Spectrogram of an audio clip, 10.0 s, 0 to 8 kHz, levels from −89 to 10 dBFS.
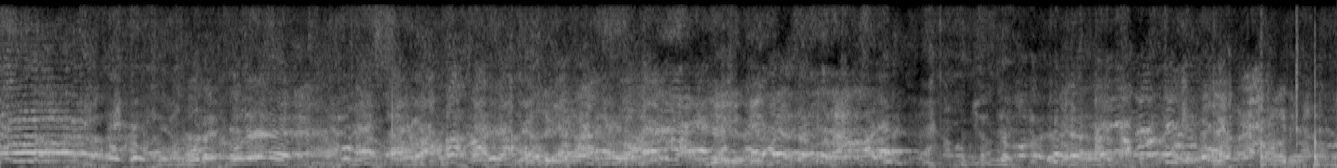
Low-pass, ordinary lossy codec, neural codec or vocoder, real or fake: none; none; codec, 16 kHz, 4 kbps, FreqCodec, smaller model; fake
